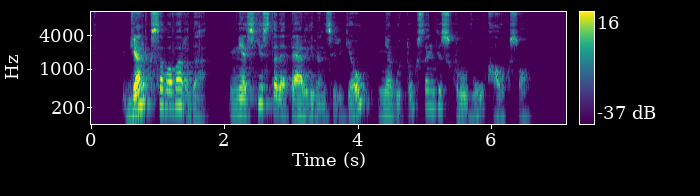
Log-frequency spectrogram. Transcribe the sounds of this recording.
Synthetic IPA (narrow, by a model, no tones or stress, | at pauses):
ɡʲɛɾʲp̚ʲt̪ʲsɑːʋoːʋɐɾd̪ɑːˑ | nʲɛsjɪst̪ɐʋʲɛpʲɛˑɾʲɡʲiːʋʲɛnt̪sɪlʲɡʲɛʊnʲɛɡʊt̪uːkst̪ɐnʲt̪ʲɪskɾuʋuːʔɐʊksoː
